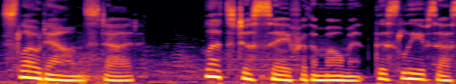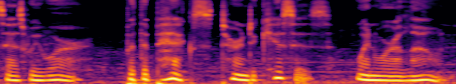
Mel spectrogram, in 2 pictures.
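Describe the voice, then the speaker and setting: Mature female romance-game lead: very deep, mellow, breathy, affectionate, teasing but guarded. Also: takes it slowly, faint music behind. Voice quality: breathy, often whispery. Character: Nora, affectionate older aunt, teasing yet cautious lover. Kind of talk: visual novel voice acting.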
